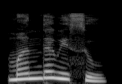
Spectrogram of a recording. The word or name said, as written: ಮಂದವಿಸು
